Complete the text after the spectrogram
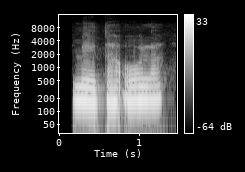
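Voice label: Maya, male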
